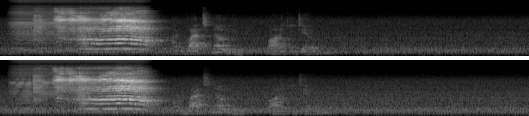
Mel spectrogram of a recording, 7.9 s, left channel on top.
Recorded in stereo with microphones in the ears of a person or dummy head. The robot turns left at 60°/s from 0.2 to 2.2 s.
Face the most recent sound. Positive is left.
turn(degrees=65)  # may be behind; listen again after turning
